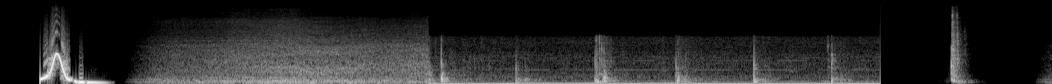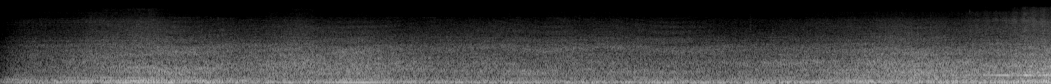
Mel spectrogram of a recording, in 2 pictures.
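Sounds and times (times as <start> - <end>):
swoop sound effect: 0.4 - 1.1.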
